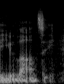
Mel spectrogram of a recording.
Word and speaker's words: Ulanzi: uh ulanzi fan going I say it like David Manning ulanzi I but in my videos they say you lony okay so let's see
